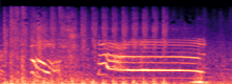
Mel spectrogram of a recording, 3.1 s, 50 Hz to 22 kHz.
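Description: Anti-aircraft flak fire from the Panauan military in Just Cause 2, a loud, dense barrage of booming bursts lasting throughout, with a rising tonal whine over it.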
